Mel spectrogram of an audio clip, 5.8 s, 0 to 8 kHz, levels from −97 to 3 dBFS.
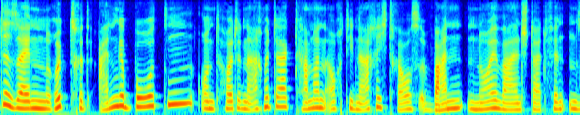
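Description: Between 4.32 and 4.97 s the speech has scattered short gaps. About four small holes appear across this stretch, none longer than roughly 20 ms. The receiver patched each one by continuing the sound just before it. In total about 40 ms is filled this way, well under a tenth of the span. Around 30 ms of audio is missing and about 6 ms extra is inserted. You hear brief ticks and small hiccups. The speech stays clear between them.

At 5.56 s there is one more short concealed packet loss. About 10 ms of audio did not arrive in time. The receiver filled a few milliseconds by extending the preceding sound, then blended back into the real signal. It is heard as a quick smear or tick. A very short consonant could vanish here. The band stops at 8 kHz throughout, which fits a wideband call codec such as G.722.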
